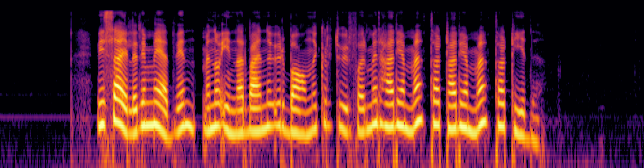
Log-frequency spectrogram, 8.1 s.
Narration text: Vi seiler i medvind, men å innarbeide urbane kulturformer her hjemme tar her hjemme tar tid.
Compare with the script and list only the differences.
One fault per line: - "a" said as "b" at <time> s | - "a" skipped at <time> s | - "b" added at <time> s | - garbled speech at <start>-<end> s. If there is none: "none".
none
